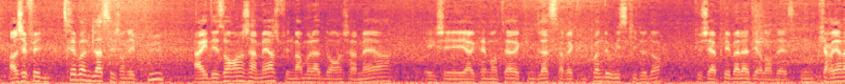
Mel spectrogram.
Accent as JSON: {"language": "French", "town": "Paris", "region": "Île-de-France", "country": "France", "moved": "as an adult", "said": "Moi, je suis parisien."}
